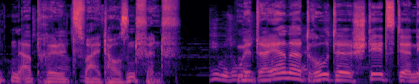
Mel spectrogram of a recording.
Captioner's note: voiceover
